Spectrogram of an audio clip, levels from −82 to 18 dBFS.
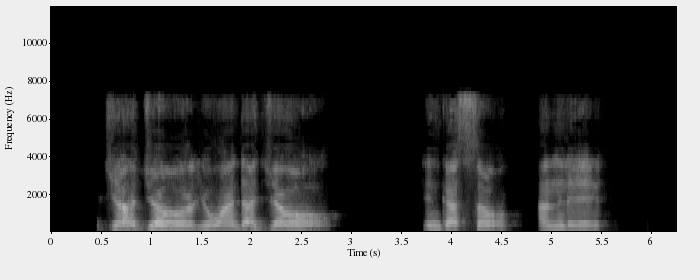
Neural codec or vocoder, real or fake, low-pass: codec, 16 kHz, 1.1 kbps, Voila-Tokenizer; fake; 7.2 kHz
